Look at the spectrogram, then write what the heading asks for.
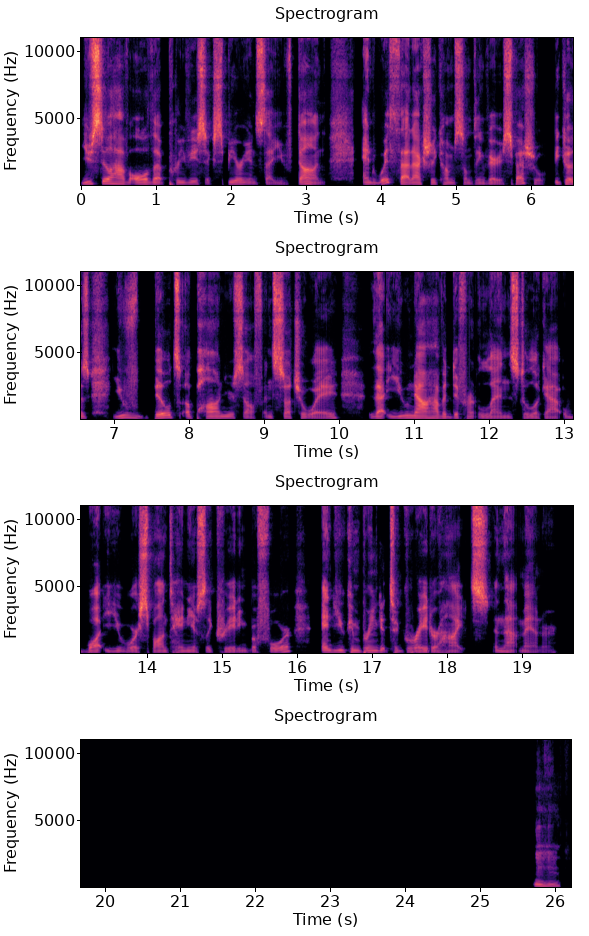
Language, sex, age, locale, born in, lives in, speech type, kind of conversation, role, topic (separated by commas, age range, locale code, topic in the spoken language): English, male, 20-24, en-US, United States, United States, conversation, advice, advisor, How can I break out of my comfort zone?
